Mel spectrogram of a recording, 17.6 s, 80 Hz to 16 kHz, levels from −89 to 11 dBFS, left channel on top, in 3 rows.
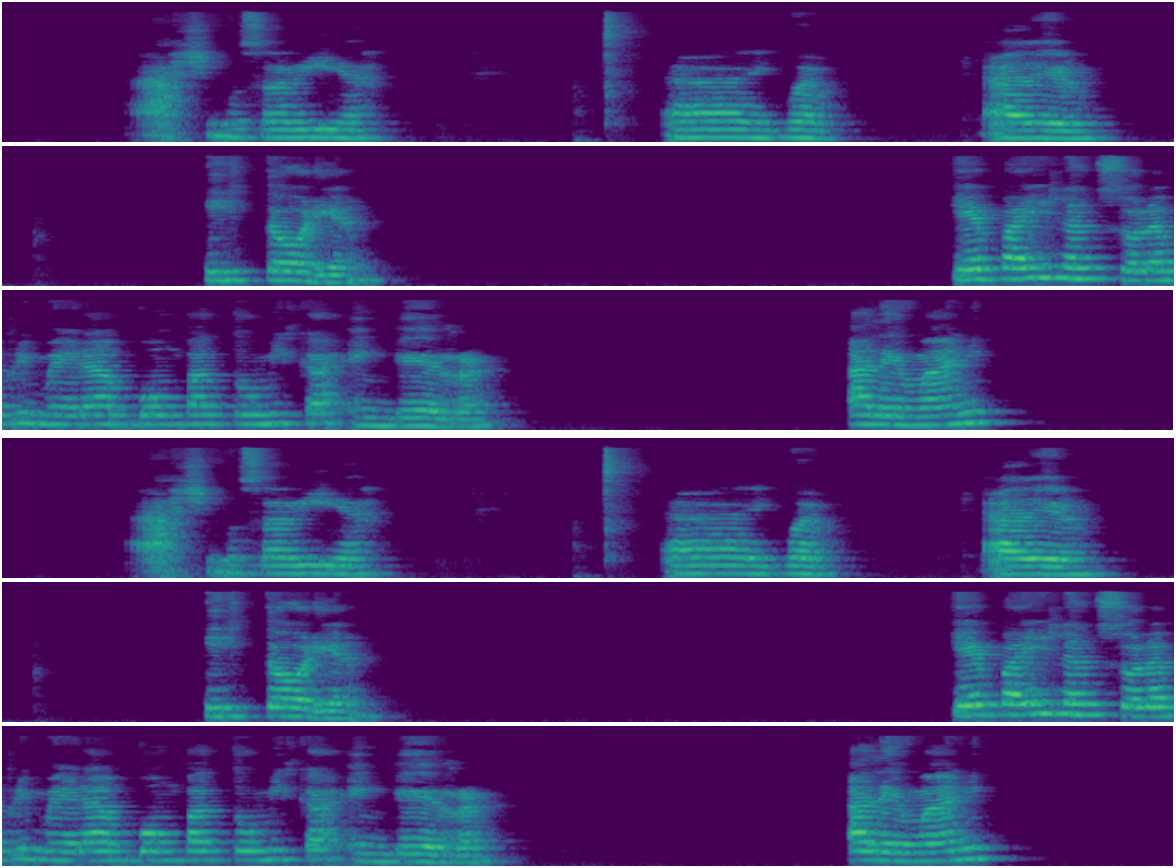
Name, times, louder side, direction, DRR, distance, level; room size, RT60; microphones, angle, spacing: voice 1, 0.7-1.9 3.3-4.1 4.9-5.5 6.9-7.7 10.6-14.2 15.9-16.6, right 1 dB, 20° right, 1.2 m, -24 dB
2.3 x 2.0 x 3.4 m
head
